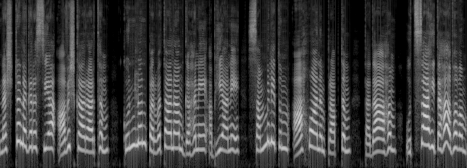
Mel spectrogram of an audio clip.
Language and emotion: Sanskrit, happy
